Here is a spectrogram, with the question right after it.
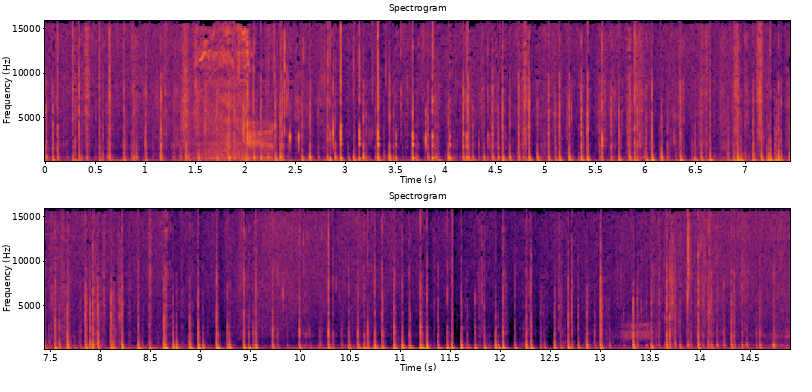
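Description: A hollow white cardboard product box, held in both hands close to the microphone, is tapped rapidly with fingertips and nails. The result is a dense, continuous patter of short, dry, hollow thumps with a low, boomy body and little brightness.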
